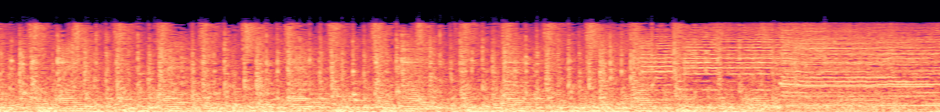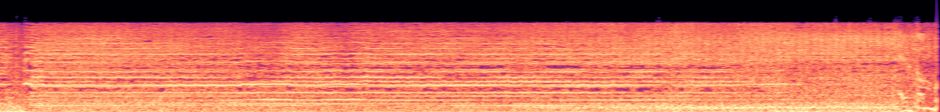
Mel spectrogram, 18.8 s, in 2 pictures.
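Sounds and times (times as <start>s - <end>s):
steam train rumbling run: 0.0s - 18.8s
steam locomotive whistle: 6.4s - 17.8s.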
